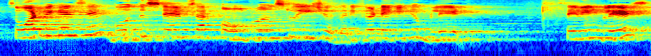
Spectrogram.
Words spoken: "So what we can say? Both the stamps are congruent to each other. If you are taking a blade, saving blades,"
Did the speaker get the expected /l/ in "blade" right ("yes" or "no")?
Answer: yes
